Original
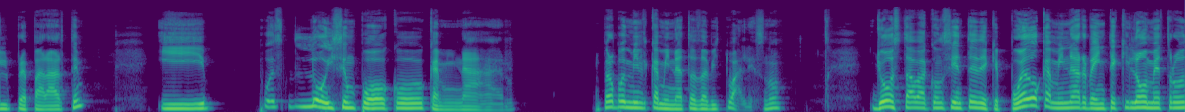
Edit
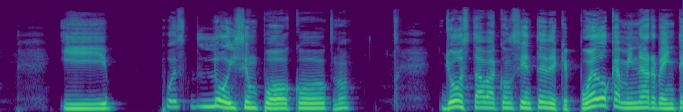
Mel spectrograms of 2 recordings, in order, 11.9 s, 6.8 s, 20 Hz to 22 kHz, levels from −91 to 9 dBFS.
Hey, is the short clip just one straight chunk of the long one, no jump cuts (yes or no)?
no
